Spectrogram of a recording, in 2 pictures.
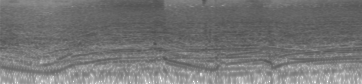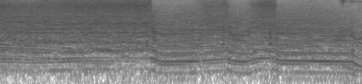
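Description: A racing car engine roars, revving up and down as gears shift.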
